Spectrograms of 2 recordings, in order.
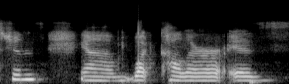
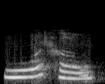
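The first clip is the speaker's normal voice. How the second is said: meek voice; 8 semitones higher than usual. Acted. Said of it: "In a meek voice".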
